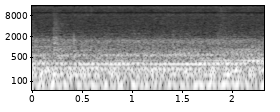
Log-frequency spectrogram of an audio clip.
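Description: Steady, even background hum and rumble with no distinct events.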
